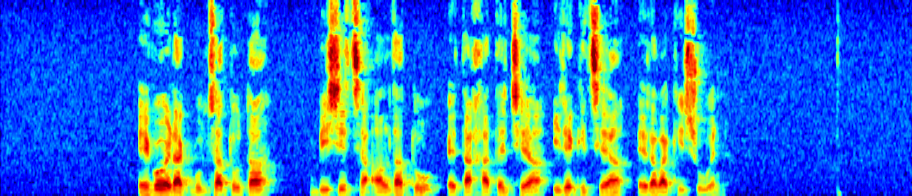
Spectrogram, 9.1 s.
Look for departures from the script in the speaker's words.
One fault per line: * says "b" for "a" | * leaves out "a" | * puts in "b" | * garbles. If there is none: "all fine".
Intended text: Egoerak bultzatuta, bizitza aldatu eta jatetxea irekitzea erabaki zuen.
all fine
